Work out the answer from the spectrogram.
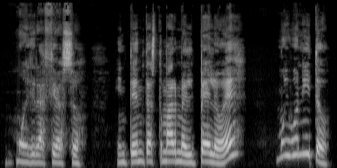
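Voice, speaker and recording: Hagrid, a woman voicing a gruff, growling giant. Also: mid-range voice, sing-song, a little slow, a little mellow, no room sound, clean studio sound. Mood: grumbling. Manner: growling, roaring, grumbling. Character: huge gruff half-giant gamekeeper man. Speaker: audiobook character.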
